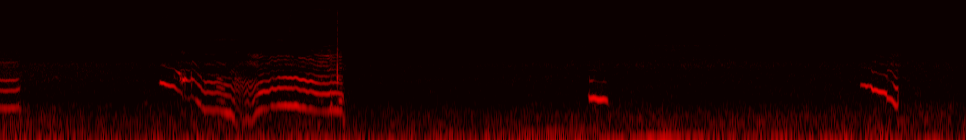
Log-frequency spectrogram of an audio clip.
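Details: Irritated tame fox squeaking, described as singing a sad song: a long wavering whine that dips and rises with rich overtones, then short falling squeaks, over low background hum, with a woman speaking nearby.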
